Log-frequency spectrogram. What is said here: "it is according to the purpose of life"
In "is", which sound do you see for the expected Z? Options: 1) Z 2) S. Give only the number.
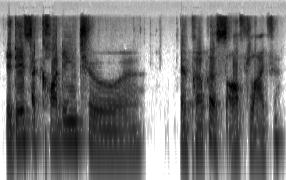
2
